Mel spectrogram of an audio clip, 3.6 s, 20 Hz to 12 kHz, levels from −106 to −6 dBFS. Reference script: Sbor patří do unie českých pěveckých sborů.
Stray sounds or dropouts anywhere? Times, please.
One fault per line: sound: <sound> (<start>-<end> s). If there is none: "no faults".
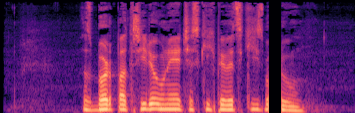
sound: dropout (2.7-2.8 s)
